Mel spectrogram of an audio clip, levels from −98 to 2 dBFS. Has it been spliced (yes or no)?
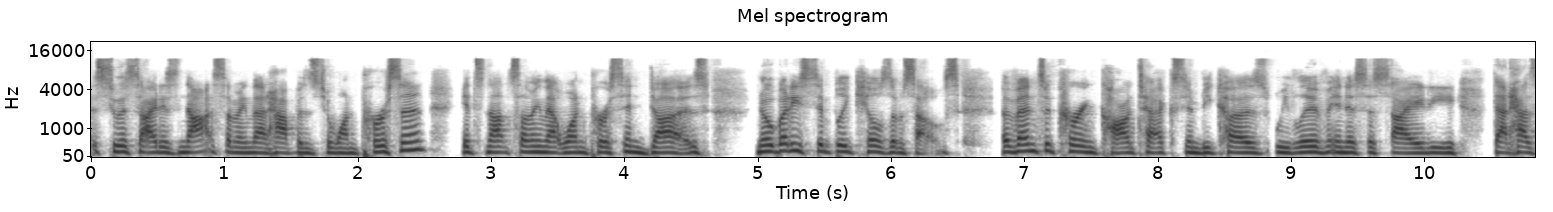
no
